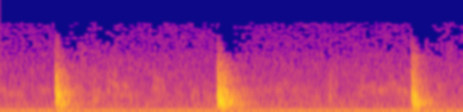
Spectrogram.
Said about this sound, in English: Sure, I heard. Who do you suppose is banging on the door at this hour of the morning? How in the world would I know? Go down and see. There's somebody knocking at the door.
